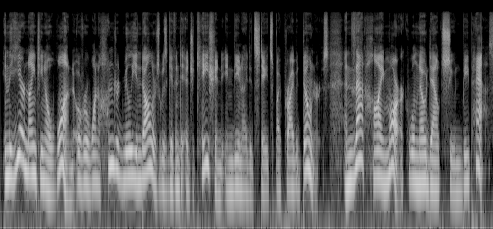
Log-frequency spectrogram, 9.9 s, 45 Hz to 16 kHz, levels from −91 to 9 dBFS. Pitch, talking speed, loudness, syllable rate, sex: 150 Hz, 195 wpm, -20 LUFS, 5.4 syllables/s, male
